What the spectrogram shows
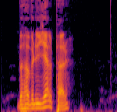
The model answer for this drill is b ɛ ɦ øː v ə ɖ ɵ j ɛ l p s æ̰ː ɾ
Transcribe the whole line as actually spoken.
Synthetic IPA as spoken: b ɛ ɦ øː v ə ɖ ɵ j ɛ l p h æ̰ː ɾ

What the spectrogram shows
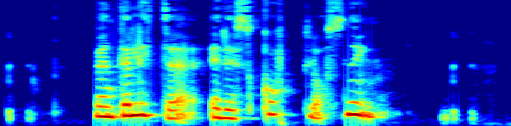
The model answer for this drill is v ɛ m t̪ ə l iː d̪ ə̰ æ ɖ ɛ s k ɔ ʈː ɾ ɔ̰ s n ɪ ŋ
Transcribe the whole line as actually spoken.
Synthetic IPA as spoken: v ɛ n t̪ a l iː t̪ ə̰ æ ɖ ɛ s k ɔ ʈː l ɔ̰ s n ɪ ŋ

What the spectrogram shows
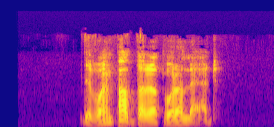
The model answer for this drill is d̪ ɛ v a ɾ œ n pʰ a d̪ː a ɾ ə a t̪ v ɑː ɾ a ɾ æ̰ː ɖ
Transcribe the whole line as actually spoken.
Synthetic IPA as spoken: d̪ ɛ v a ɾ ɛ n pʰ a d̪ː a ɾ ə a t̪ v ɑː ɾ a l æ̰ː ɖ

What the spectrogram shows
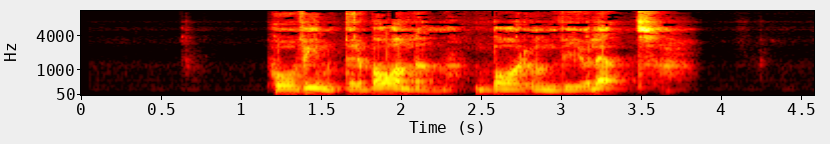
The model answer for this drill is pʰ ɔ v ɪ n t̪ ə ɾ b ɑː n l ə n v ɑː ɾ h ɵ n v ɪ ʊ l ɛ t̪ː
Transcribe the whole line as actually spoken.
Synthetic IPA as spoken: pʰ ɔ v ɪ n t̪ ə ɾ b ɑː l ə n b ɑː ɾ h ɵ n v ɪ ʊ l ɛ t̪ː

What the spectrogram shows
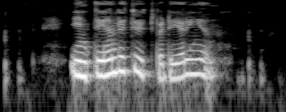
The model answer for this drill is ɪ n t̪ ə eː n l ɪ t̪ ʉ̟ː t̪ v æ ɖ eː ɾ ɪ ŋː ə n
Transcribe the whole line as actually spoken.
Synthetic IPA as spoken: ɪ n t̪ ə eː n l ɪ t̪ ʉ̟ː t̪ v æ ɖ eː ɾ ɪ ŋ ə n

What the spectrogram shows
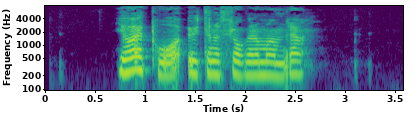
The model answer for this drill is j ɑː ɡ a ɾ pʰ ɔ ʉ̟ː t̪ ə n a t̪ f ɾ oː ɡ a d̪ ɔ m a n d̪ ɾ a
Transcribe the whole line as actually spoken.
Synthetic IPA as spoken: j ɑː ɡ æ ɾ pʰ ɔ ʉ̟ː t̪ a n a t̪ f ɾ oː ɡ a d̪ ɔ m a n d̪ ɾ a

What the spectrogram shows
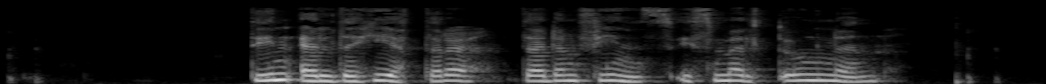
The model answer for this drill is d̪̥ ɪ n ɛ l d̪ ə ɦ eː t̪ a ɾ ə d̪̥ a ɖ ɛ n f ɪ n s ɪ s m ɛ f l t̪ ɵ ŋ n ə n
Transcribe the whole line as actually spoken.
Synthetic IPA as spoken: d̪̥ ɪ n ɛ l d̪ ə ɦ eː t̪ a ɾ ə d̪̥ æ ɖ ɛ n f ɪ n s ɪ s m ɛ l t̪ ɵ ŋ n ə n

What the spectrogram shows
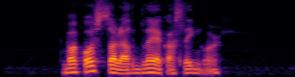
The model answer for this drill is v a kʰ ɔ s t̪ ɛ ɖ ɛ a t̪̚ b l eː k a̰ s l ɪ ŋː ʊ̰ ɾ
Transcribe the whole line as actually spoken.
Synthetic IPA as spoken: v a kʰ ɔ s t̪ a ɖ ɛ a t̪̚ b l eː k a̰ s l ɪ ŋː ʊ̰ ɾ

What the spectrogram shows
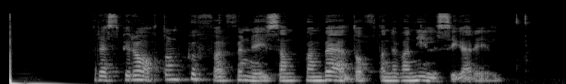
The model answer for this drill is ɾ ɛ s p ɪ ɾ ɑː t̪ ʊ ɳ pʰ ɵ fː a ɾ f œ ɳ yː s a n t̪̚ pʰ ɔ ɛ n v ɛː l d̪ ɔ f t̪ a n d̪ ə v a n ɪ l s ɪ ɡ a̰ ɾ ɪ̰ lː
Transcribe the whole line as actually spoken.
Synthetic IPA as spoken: ɾ ɛ s p ɪ ɾ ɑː t̪ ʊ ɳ pʰ ɵ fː a ɾ f œ ɳ yː s a m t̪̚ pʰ ɔ ɛ n v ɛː l d̪ ɔ f t̪ a n d̪ ə v a n ɪ l s ɪ ɡ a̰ ɾ ɪ̰ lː

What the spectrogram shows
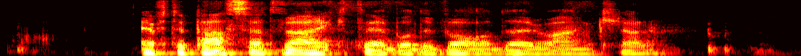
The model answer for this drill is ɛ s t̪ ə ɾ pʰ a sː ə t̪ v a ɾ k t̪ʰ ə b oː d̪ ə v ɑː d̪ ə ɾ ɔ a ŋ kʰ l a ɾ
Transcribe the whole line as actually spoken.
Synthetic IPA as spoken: ɛ f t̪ ə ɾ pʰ a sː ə t̪ v æ ɾ k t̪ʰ ə b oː d̪ ə v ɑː d̪ ə ɾ ɔ a ŋ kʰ l a ɾ

